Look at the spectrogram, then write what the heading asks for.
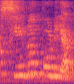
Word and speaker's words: स्यूडोपोडिया: अब यहाँ स्यूडोपोडिया, पी जो है ये साइलेंट है, पी का उच्चारण नहीं हो रहा है, यहां से बोला जा रहा है स्यूडोपोडिया।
